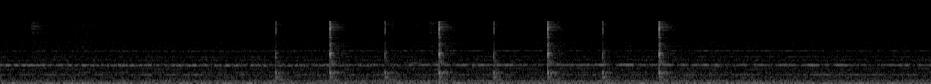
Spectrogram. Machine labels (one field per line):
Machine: valve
